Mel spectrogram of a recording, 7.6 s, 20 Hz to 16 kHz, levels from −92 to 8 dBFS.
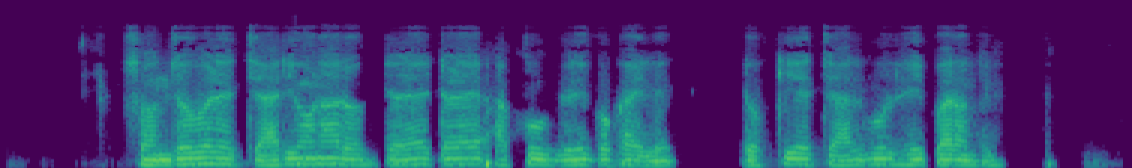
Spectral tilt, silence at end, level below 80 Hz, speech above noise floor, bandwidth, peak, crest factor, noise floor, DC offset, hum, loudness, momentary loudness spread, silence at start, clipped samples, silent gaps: -6.5 dB/octave; 0.55 s; -48 dBFS; 44 dB; 9 kHz; -4 dBFS; 20 dB; -67 dBFS; under 0.1%; none; -23 LUFS; 8 LU; 0.65 s; under 0.1%; 4.78-4.90 s, 6.88-6.93 s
